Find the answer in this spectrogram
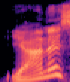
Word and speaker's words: Giannis: yeah yeah yes yes giannis is how you say it yeah giannis former former um finance minister of greece during the financial crisis oh i totally thought yani was the greek pronunciation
